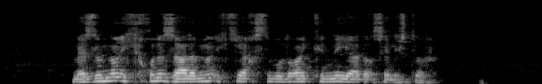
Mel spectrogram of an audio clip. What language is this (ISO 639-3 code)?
uig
